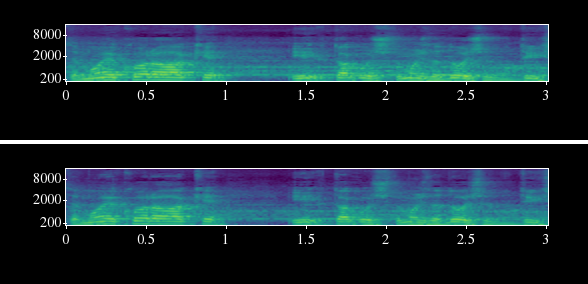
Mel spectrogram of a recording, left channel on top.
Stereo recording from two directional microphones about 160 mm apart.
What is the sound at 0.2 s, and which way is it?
A man's voice, 20° right (ahead or behind).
